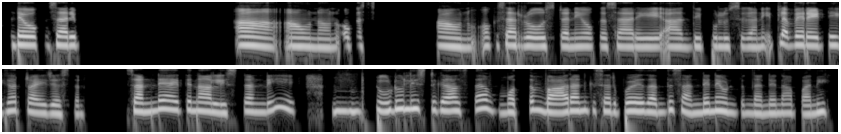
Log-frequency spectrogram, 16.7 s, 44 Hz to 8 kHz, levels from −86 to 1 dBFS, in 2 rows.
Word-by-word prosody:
అంటే 245 - +5
ఒకసారి 230 0 +3 1.7
ఆ! - - +9 0.5
అవునవును. 195 -2 -1
ఒక 220 - -11
స్ - - -18 0.7
అవును. 200 -2 +1 0.2
ఒకసారి 225 0 0
రోస్ట్ 210 0 0
అని, 205 0 -2
ఒకసారి 205 0 -2 0.3
అది 200 +1 -3
పులుసు 205 -1 -4
అని, 205 +1 -5
ఇట్లా 250 -4 +3
వెరైటీగా 230 +2 +4
ట్రై 230 -2 0
చేస్తాను. 195 -1 -5 0.5
సండే 250 +4 +3
అయితే 275 0 -1
నా - - +4 0.2
లిస్ట్ 215 +3 -4
అండి, 240 +6 -3 1.0
టూడూ 265 +4 +1
లిస్ట్ 290 -2 -1
కాస్త 260 +1 0 0.3
మొత్తం 270 +5 -2
వారానికి 255 +3 +2
సరిపోయేదంతా 245 +1 0
సండేనే 245 +3 0
ఉంటుందండి 215 -1 -4
నా 220 - -4
పని. 215 +4 -1
225 Hz, 120 wpm, -23 LUFS, 210-245 Hz, 1.7 s, ఆ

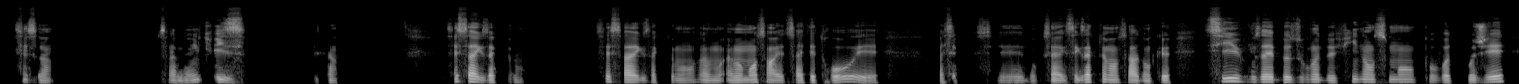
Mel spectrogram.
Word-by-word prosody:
C'est - - -5
ça. 95 +1 0 1.1
Ça 95 - 0
amène 85 +2 -3
une 110 - -3
crise, 100 -7 +3 0.7
c'est - - -21
ça. 90 -1 -5 1.1
C'est 135 - -2
ça, 135 -1 +7
exactement, 105 -1 -2 0.7
c'est 125 - -3
ça, 110 -2 +5
exactement. 95 0 -5
À 100 - -2
un 95 - 0
mo 90 -1 -4
à - - -5
un - - 0
moment 100 +2 +3
ça 105 -2 +1
a 95 0 0
ça 95 - -2
a - - +1
été 90 -1 -2
trop 120 +5 0
et, 80 -2 -1 0.6
bah, - - -4
c'est - - -3 0.2
c'est 90 0 -9
donc 90 0 -12
c'est 90 -2 +1
c'est 105 - 0
exactement 110 0 +2
ça. 95 0 +3
Donc 90 +1 -4
heu, 95 - +4 0.3
si 145 +1 +5
vous 120 -3 -5
avez 115 0 +7
besoin 115 +1 -1
de 100 0 -3
financement 115 +1 -1
pour 100 -2 -9
votre 100 -1 -2
projet, 110 +6 +4
105 Hz, 180 wpm, -27 LUFS, 95-115 Hz, 1.1 s, ça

